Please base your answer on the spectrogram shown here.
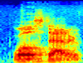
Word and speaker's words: Wohlstadter: I'm here with Wohlstadter. Did I say it correctly? Close enough. Wohlstadter, but close.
